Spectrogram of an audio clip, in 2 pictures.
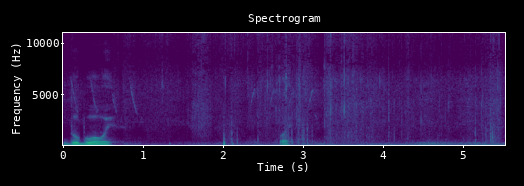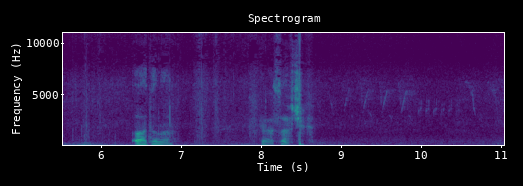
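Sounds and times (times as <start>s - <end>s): rustling grass and forest litter: 0.0s - 11.0s
small crackles: 0.7s - 8.8s.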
